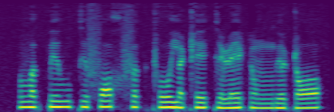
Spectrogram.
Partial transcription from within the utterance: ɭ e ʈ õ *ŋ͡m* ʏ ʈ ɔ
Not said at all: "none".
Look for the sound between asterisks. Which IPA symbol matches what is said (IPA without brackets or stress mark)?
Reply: ŋ͡m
